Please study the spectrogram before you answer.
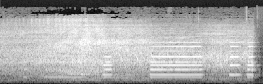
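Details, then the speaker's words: Normal hearing reference in the Starkey HLS hearing loss simulator app: traffic noise with several car horn toots. "let's go somewhere up here and let's just do normal hearing first of all"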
